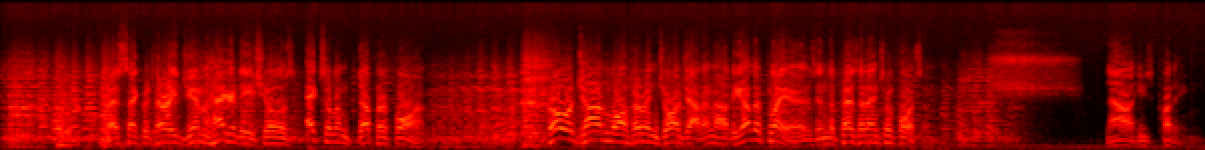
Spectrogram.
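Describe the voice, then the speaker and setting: A man's voice: mid-range voice, very animated, unhurried, pauses often, music in the background, rough recording. An American man narrating a scripted 1950s newsreel in a dramatic, punchy announcer style. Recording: vintage 1950s newsreel soundtrack.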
